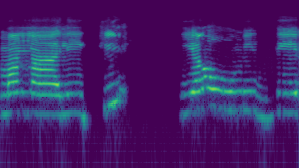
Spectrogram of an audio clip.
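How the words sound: There is a short pause after the first word. The speaker calls it wrong. "അവിടെ ഒന്ന് നിർത്തി പോകുന്നുണ്ട്"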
